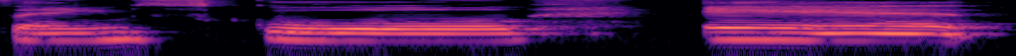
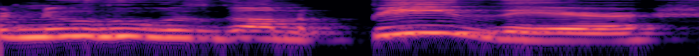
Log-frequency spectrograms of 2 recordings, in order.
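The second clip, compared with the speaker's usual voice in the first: normal talking voice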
